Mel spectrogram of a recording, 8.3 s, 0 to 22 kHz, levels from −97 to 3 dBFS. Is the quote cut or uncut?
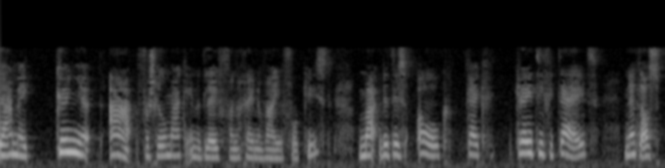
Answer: uncut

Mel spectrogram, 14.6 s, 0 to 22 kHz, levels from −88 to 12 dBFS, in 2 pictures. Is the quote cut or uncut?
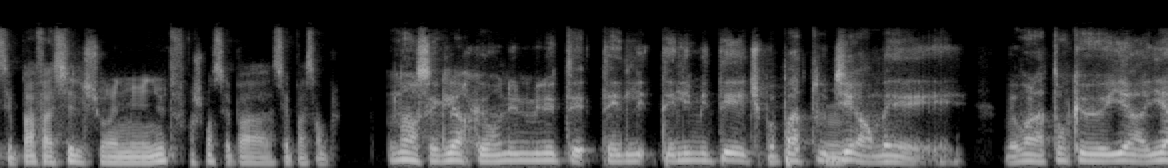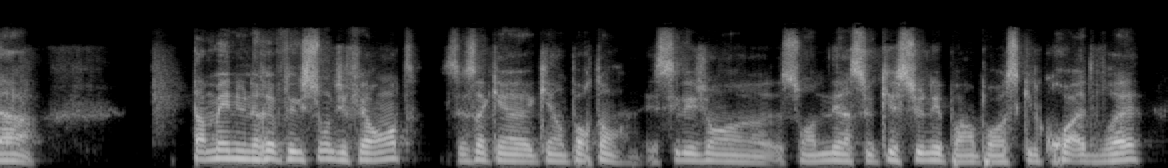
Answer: uncut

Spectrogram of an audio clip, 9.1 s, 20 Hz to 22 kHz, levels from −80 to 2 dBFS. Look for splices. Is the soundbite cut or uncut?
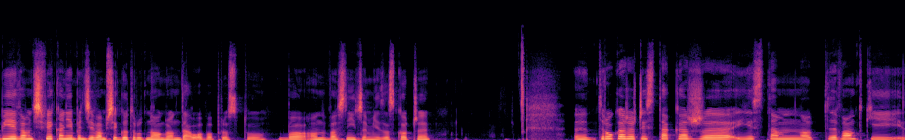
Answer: cut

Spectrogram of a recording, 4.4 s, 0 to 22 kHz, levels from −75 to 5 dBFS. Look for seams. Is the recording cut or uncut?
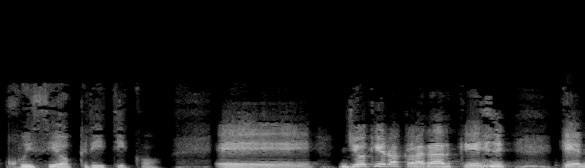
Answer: cut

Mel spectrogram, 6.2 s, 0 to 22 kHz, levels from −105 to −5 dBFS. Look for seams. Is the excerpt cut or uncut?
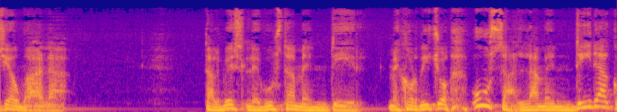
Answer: uncut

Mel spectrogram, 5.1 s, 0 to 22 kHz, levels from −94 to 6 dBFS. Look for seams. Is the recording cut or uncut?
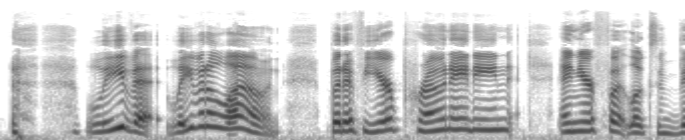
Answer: uncut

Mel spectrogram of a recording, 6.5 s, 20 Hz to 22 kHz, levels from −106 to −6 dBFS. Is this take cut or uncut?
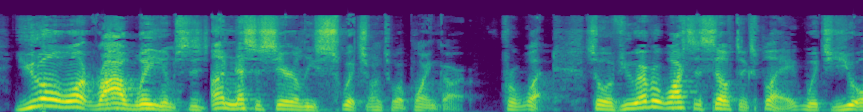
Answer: cut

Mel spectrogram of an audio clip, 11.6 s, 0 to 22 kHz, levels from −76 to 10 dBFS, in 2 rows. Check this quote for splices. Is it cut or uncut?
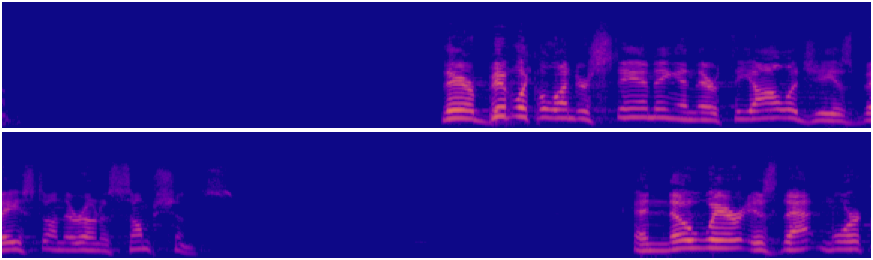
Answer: uncut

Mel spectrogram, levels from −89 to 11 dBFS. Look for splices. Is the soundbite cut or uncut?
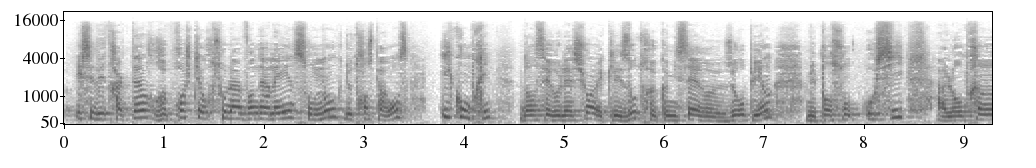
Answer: cut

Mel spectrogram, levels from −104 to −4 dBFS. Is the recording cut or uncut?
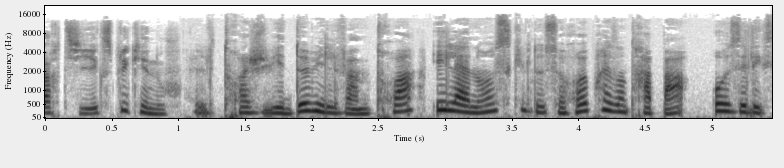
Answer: cut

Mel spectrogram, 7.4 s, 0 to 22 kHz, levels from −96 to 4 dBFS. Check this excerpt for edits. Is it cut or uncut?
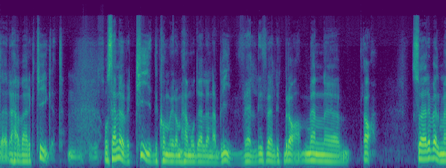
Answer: uncut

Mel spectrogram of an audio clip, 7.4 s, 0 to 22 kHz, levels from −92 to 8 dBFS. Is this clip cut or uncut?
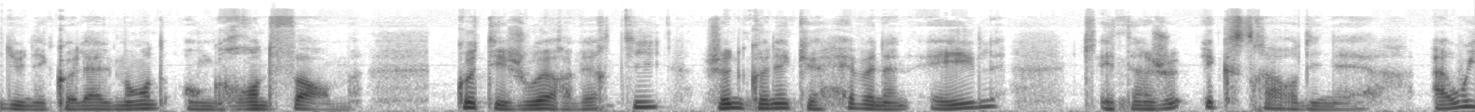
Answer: cut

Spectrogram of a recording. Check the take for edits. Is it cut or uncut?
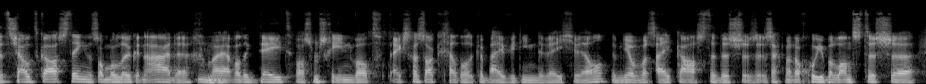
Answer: cut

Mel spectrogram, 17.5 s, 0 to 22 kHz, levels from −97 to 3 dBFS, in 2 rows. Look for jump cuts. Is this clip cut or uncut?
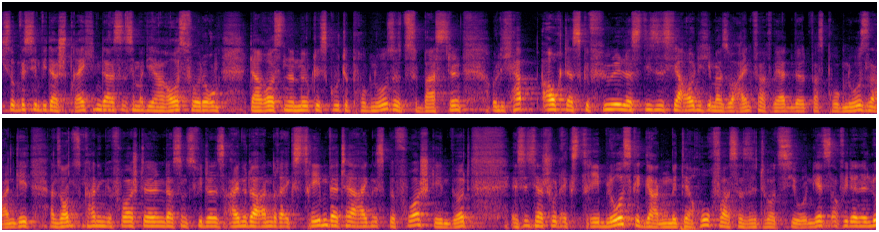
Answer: uncut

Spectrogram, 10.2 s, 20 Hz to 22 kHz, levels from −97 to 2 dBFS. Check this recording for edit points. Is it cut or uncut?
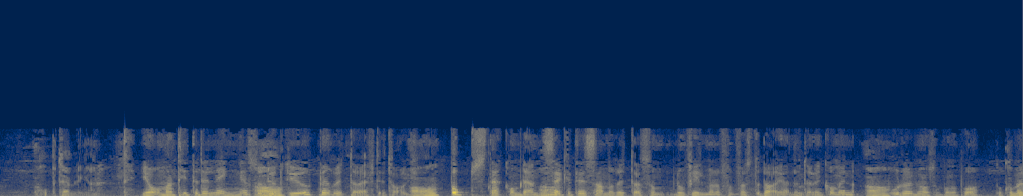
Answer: cut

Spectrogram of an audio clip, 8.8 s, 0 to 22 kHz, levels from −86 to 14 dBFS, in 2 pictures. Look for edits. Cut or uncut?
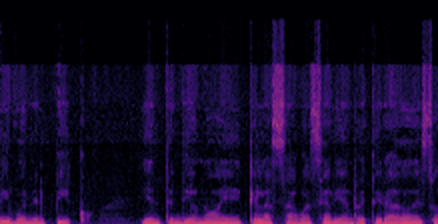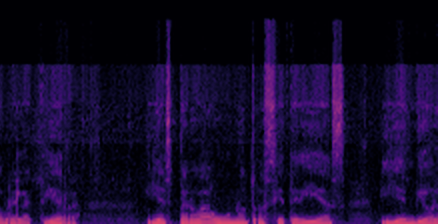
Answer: uncut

